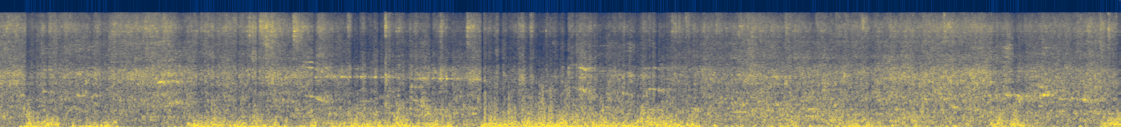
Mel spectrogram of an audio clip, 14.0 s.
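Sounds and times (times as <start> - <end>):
heavy rain on roof: 0.0 - 14.0.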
